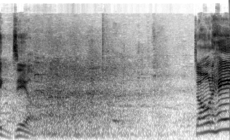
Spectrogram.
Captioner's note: audience laughs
